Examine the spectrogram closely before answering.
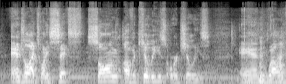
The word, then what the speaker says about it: Achilles: and it was like Achilles and they got it wrong because they mispronounced it. Achilles.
